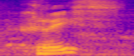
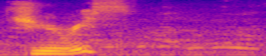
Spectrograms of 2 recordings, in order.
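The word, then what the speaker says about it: QRIS: supposed to be pronounced Chris like the you know the dagger. It's supposed to be pronounced Chris, but most locals say curis and the letter Q in Indonesian should be pronounced key.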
